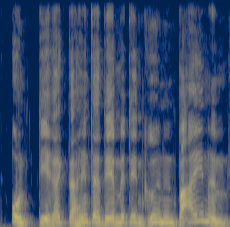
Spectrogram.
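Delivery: high, very loud cry of alarm; horrified scream. A narrator's reading. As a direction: scream the warning in horror. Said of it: "schrie ich entsetzt". (entsetzt geschrien, hoch und laut)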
